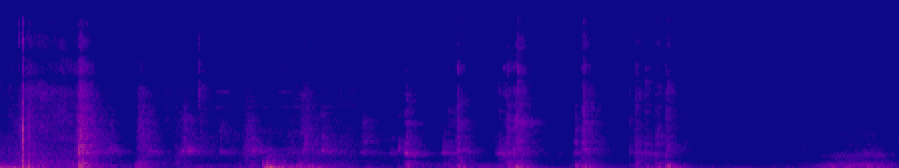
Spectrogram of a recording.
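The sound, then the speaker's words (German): A pet named Krater chews noisily, a run of crunchy, clicking bites and gnawing sounds in an uneven rhythm, fading to quieter rustling near the end. “Der Krater kaut.”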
